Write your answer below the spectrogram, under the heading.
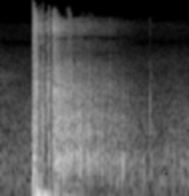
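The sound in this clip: A rifle shot fired on command at a shooting exercise: one sharp, loud report that cuts in abruptly and rings off in a decaying tail over the following second.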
